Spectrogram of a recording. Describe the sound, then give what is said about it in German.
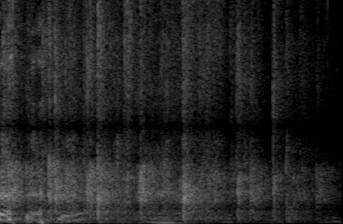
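An audience breaks into applause for the technical crew, a dense, steady patter of many hands clapping that gradually thins out, with a few voices briefly audible at the start. “Applaus für die Technik, die funktioniert wunderbar.”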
